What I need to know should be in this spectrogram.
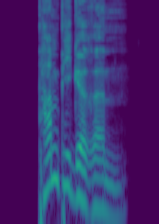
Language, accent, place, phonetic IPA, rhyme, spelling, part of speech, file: German, Germany, Berlin, [ˈpampɪɡəʁəm], -ampɪɡəʁəm, pampigerem, adjective, De-pampigerem.ogg
- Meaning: strong dative masculine/neuter singular comparative degree of pampig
